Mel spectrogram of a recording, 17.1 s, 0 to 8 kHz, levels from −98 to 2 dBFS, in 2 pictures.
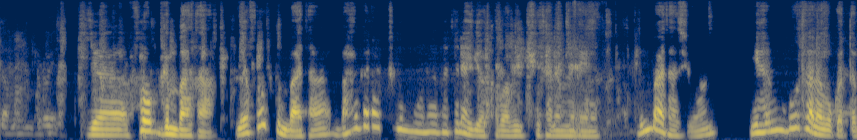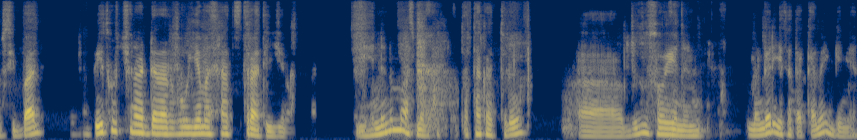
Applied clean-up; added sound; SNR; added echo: neural mask model Resemble Enhance denoiser.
